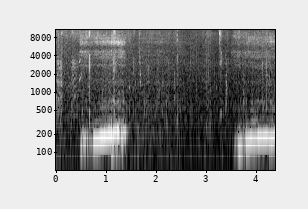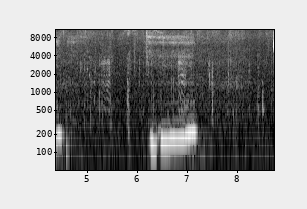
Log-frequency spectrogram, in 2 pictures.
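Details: Fawn male Staffordshire Bull Terrier puppy from the 34th litter of the STAFFORDLAND kennel, just woken, filmed 19 October 2018; three low, drawn-out moaning whines about a second each, slightly rising at the end, spaced roughly every three seconds in a quiet room.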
